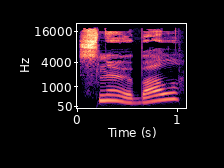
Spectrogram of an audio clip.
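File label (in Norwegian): "snøball", Norwegian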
